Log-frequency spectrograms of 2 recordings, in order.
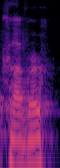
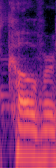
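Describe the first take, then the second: First: "cover" said as KUV-er; first syllable of "cover" rhymes with love; everyday pronunciation. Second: "Cover" said as KOH-ver; first syllable of "Cover" rhymes with go; long-o pronunciation. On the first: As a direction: say "cover" with a short u. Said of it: "spelled like cover". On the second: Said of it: "spelled like cover, but Cover". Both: Shown as a demonstration.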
